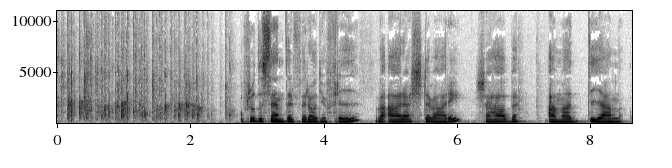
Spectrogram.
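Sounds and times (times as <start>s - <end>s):
audience applause: 0.0s - 2.7s
speech: 2.8s - 8.6s.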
